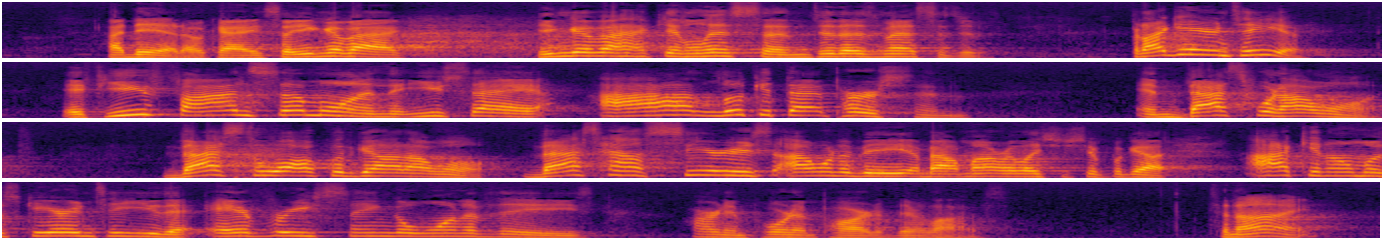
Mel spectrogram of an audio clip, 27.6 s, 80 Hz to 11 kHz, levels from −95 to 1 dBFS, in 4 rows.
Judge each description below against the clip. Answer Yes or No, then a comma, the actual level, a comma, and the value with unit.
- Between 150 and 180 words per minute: Yes, average, 165 wpm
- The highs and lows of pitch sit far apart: Yes, wide, 6.9 semitones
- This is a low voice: No, medium, 185 Hz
